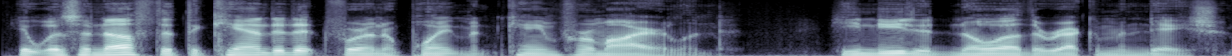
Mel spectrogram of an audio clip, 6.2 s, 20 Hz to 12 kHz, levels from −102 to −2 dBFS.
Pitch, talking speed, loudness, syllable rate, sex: 95 Hz, 165 wpm, -20 LUFS, 5.5 syllables/s, male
